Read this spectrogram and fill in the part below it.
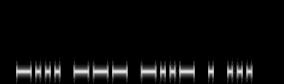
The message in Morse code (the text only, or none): BOXES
